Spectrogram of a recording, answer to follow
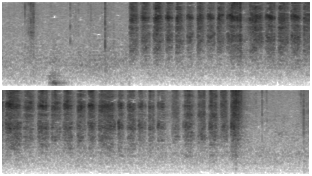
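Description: Rapid, even back-and-forth rubbing strokes on paper, starting about a second in and stopping suddenly after about four seconds.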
